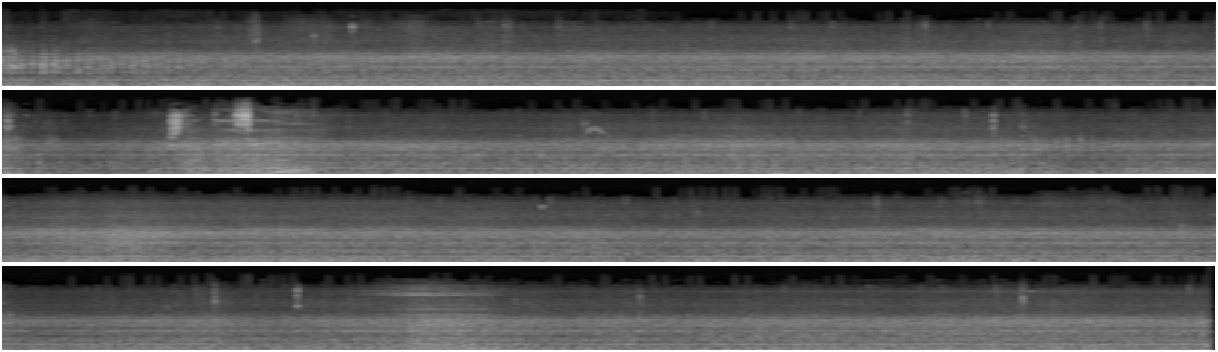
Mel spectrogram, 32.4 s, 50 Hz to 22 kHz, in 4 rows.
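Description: Mercedes-Benz W124 driving at town speed: a steady rumble of engine and road noise, with a brief swell and a short rising tone about ten seconds in.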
